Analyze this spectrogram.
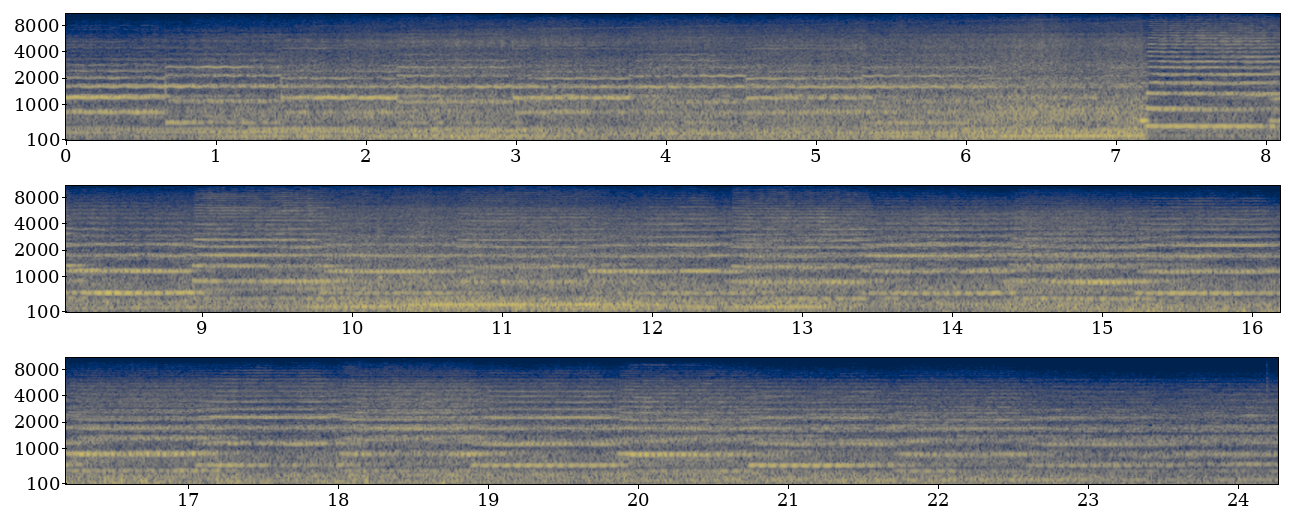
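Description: Several German fire engines' two-tone sirens (Martinshorn) sounding at once at different pitches, each alternating between a high and a low tone, over the running of the trucks' diesel engines. The sound changes abruptly about seven seconds in, and it grows fainter near the end as the trucks drive off.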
